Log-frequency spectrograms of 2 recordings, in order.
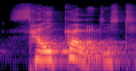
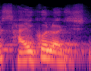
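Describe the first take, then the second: First: "সাইকোলজিস্ট" slow, as sai-ka-la-jist; correct pronunciation. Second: "সাইকোলজিস্ট" with round o's, sai-ko-lo-jist; wrong pronunciation. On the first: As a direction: say "সাইকোলজিস্ট" slowly with weak "kə-lə". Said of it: "উচ্চারণ হবে". ("সাইকোলজিস্ট" ধীরে, সাই-কা-লা-জিস্ট) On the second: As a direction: say "সাইকোলজিস্ট" with full "ko-lo". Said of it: "সাইকোলজিস্ট না". ("সাইকোলজিস্ট" ভুল উচ্চারণে, সাই-কো-লো-জিস্ট) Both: Shown as a demonstration.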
